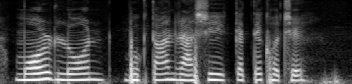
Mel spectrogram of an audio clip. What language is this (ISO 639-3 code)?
mag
